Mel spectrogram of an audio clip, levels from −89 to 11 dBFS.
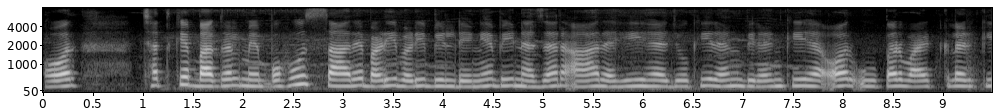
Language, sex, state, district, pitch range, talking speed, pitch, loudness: Hindi, female, Jharkhand, Palamu, 210-230 Hz, 160 wpm, 220 Hz, -19 LUFS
